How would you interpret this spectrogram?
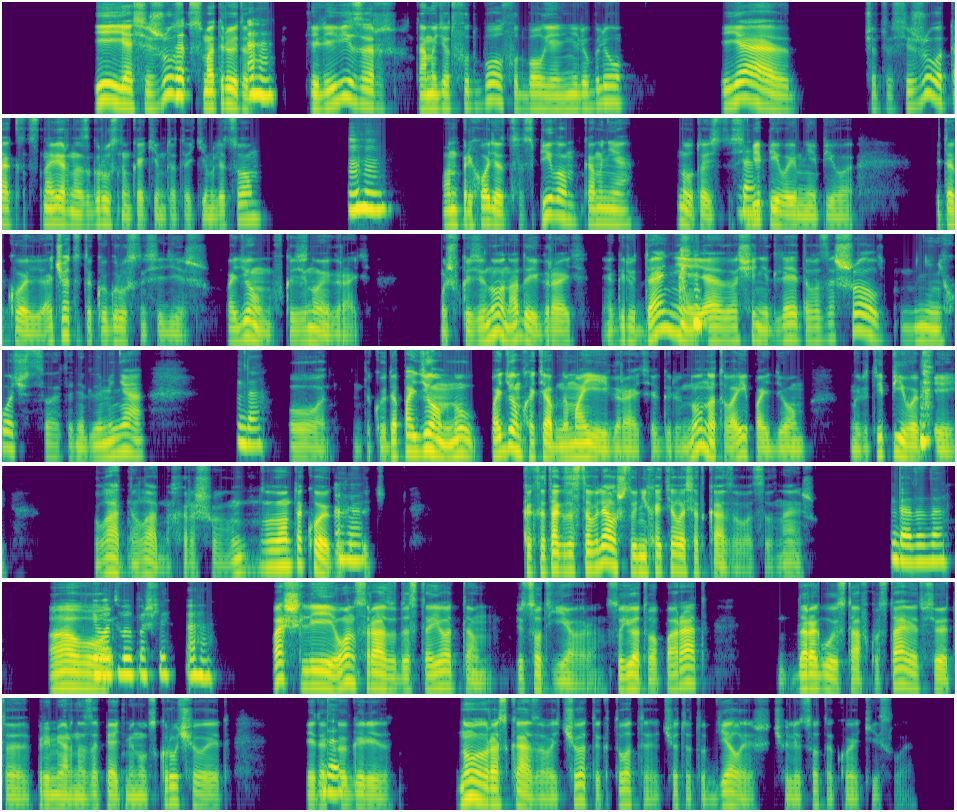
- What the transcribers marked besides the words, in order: chuckle; chuckle; other background noise
- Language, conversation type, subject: Russian, podcast, Какая случайная встреча перевернула твою жизнь?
